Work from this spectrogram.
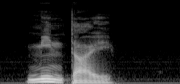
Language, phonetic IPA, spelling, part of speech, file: Polish, [ˈmʲĩntaj], mintaj, noun, Pl-mintaj.ogg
